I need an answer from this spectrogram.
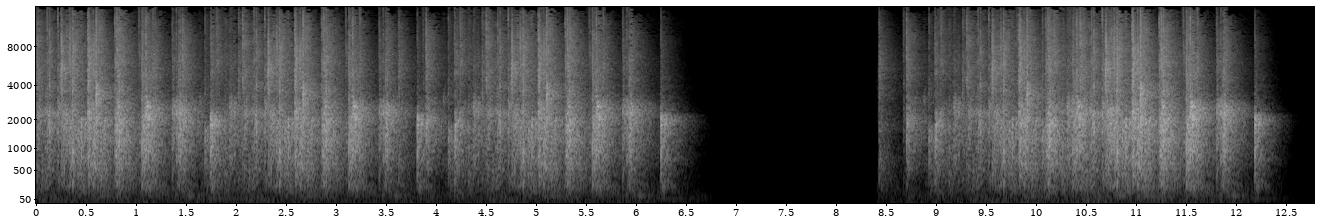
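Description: Applause, many hands clapping, in two stretches: the first cuts off abruptly about six and a half seconds in, and the second starts about two seconds later and cuts off just as abruptly near the end.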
